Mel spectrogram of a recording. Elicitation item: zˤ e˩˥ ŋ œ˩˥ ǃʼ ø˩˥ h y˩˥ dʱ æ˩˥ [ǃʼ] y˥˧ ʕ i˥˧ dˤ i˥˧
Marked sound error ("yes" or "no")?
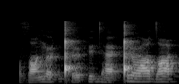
yes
